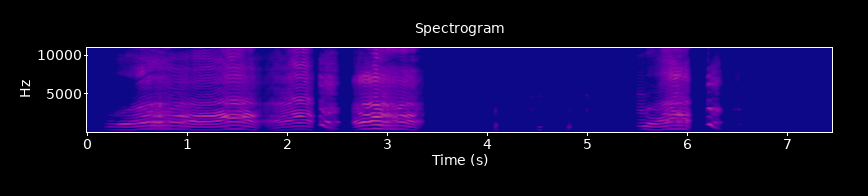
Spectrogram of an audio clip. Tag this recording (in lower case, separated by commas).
crying, human voice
